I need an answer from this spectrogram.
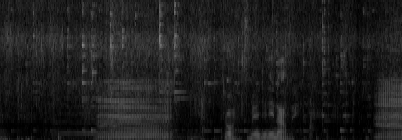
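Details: Calves bawling after losing track of their mothers, many calling at once: drawn-out harmonic moos, one long cry near the middle then shorter overlapping wails, with a steady faint tone in the background.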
